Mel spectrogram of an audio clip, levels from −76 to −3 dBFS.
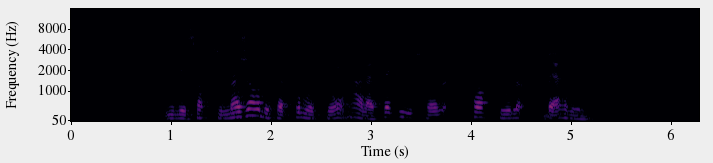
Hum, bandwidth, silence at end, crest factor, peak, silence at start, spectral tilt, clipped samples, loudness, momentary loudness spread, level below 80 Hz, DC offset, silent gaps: none; 11 kHz; 1.05 s; 18 dB; -42 dBFS; 0.95 s; -5 dB/octave; under 0.1%; -60 LUFS; 8 LU; under -90 dBFS; under 0.1%; 4.64-4.68 s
